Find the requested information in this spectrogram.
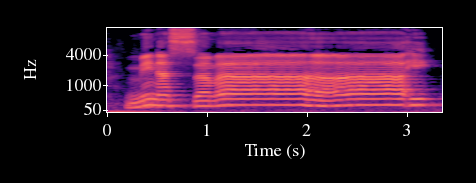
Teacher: یہاں ہم آواز کو 3 الف کے برابر کھینچ رہے ہیں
